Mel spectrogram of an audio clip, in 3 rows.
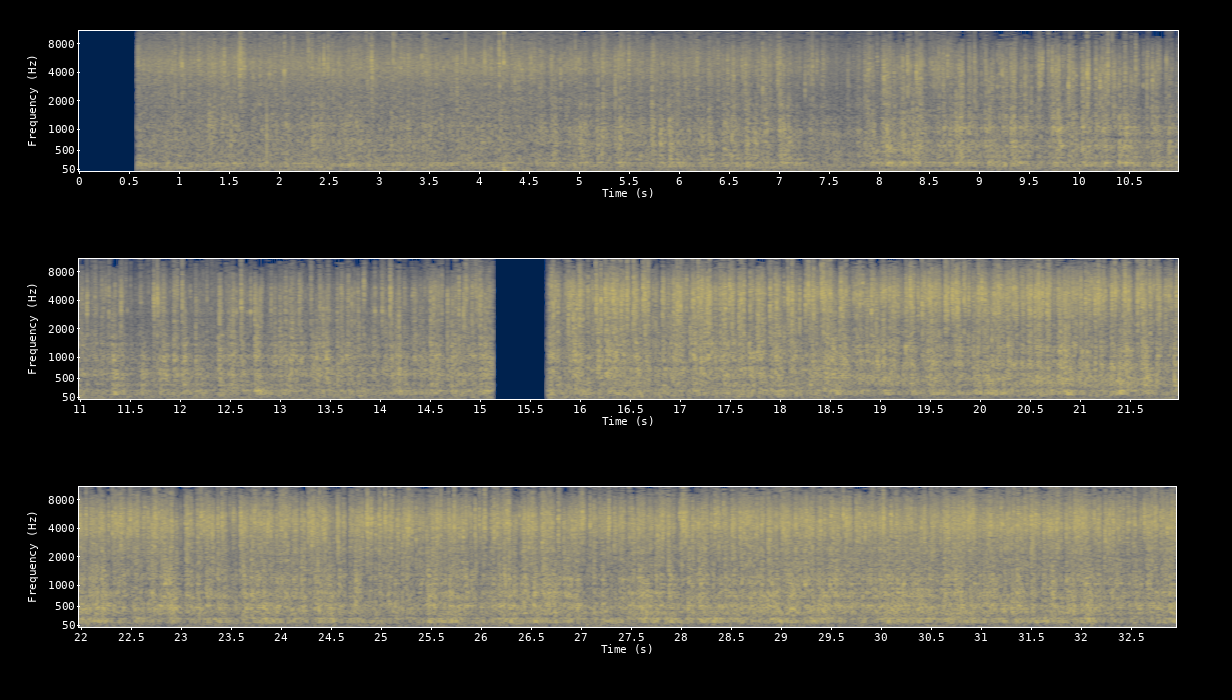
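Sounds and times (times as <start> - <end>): heavy rain on a car: 0.6 - 32.9.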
